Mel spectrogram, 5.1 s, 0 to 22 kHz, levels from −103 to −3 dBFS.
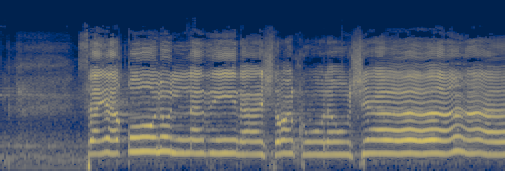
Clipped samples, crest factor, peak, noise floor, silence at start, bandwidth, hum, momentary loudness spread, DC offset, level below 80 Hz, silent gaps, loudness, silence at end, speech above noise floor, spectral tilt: under 0.1%; 16 dB; -10 dBFS; -52 dBFS; 0.15 s; 11 kHz; none; 10 LU; under 0.1%; -58 dBFS; none; -27 LUFS; 0 s; 26 dB; -3 dB/octave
